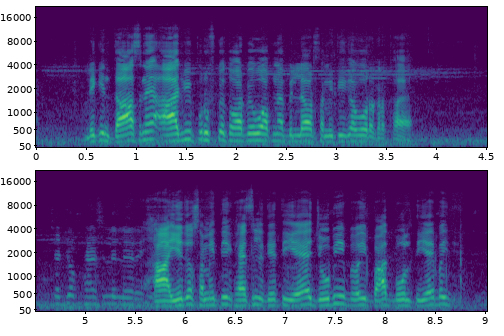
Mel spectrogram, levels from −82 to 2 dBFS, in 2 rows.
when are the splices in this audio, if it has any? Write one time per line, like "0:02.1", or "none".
0:04.6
